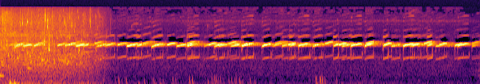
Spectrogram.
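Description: Night chorus of northern spring peepers: many high, short upswept peeps, overlapping in a dense, continuous stream.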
